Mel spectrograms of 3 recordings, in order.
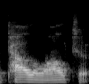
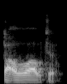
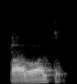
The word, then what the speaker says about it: Palo Alto: I would usually say San Francisco, Los Angeles, and Palo Alto. Palo Alto. That's it. Like I try not to embrace the English pronunciation in names that are Spanish, that come from a Spanish origin.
